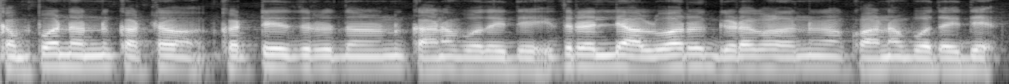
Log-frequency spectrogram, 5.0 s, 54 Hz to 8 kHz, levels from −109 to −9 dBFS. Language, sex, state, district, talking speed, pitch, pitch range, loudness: Kannada, male, Karnataka, Koppal, 120 wpm, 140 Hz, 135-150 Hz, -17 LUFS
